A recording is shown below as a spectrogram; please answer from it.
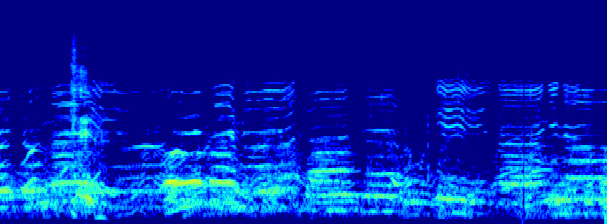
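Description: Faint singing by a group of voices, with several voices holding and gliding notes together.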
